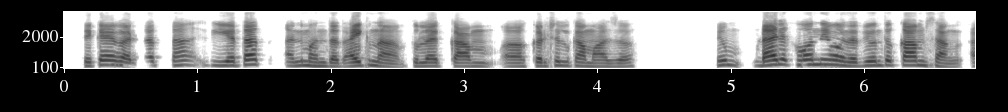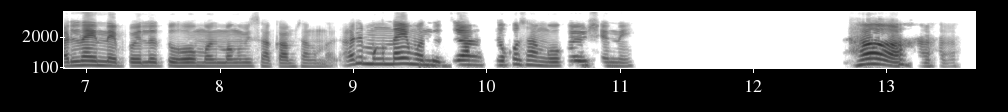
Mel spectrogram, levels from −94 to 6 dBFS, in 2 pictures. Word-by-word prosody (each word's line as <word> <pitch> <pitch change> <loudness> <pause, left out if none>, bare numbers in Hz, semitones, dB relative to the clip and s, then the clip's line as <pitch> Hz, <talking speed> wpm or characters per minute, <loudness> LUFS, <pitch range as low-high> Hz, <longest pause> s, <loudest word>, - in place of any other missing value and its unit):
ते 190 - -2
काय 240 +2 +2
करतात 215 +1 -1
ना, 225 +2 -1 0.2
येतात 210 +4 +4 0.2
आणि 195 +1 -5
म्हणतात 185 -5 -2
ऐक 200 +3 +5
ना 160 -7 +1
तुला 180 +1 +1
एक 180 - -2
काम 175 -1 +1
अ, 170 0 -2
करशील 190 +2 -3
का 185 - +3
माझं? 160 -1 -4 0.7
मी - - -1 0.3
डायरेक्ट 240 +3 +6
हो 250 +1 +3
नाही 260 0 -1
म्हणत. 210 -6 +1
मी 205 - -6
म्हणतो, 220 +2 -1
"काम 225 -1 +5
सांग. 165 -4 -1
अरे, 190 +2 -2
नाही, 225 0 +4
नाही 205 -3 -1
पहिलं 185 0 -4
तू 190 - -3
हो 180 +1 -1
मग 175 -1 -6 0.2
मी 180 - -9 0.2
काम 165 -1 -5
सांगणार. 165 -1 -15
अरे, 245 +8 -4
मग 285 -1 -3
नाही 290 +1 +5
म्हणत 240 -6 -3
जा 240 0 +6 0.2
नको 220 +5 -4
सांगू 215 -6 -4
काही 225 0 -2
विषय 220 -3 -7
नाही." 180 0 -11 1.6
हां, 275 +2 +7
हां, - - -9
हां. - - -19
205 Hz, 210 wpm, -24 LUFS, 180-230 Hz, 1.6 s, हां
